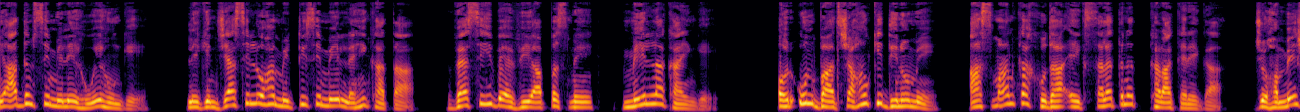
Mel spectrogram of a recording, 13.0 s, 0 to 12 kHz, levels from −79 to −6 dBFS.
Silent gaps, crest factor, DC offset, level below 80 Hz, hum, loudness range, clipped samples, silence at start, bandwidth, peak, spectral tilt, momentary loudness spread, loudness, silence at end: 1.52-1.85 s, 4.20-4.43 s, 6.03-6.12 s, 7.21-7.76 s, 9.42-9.67 s, 12.28-12.52 s; 16 dB; under 0.1%; -72 dBFS; none; 2 LU; under 0.1%; 0 s; 11.5 kHz; -4 dBFS; -5.5 dB/octave; 11 LU; -20 LUFS; 0 s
